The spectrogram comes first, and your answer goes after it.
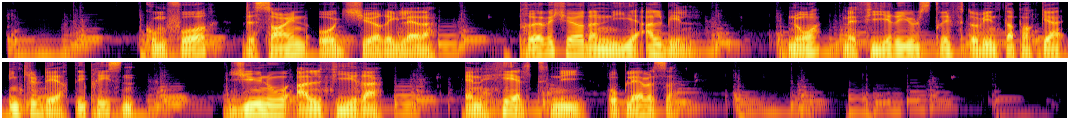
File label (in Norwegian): no reklame bergensk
